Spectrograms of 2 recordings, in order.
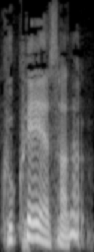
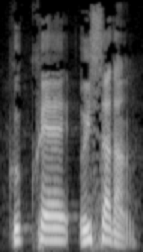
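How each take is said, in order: First: No 'ui' syllable is said before 'sadang'. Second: A 'ui' syllable is said before 'sadang'. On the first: The speaker calls it wrong. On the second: The speaker calls it right.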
